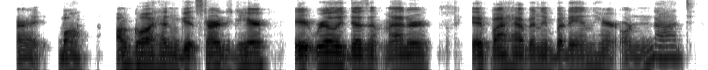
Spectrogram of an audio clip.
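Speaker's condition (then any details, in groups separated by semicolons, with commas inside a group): Traumatic brain injury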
